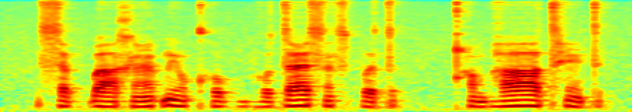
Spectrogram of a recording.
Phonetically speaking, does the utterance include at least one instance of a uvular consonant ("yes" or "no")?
yes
